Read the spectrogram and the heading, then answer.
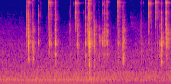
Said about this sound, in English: I'm like lazy, so I'm just typing with like one hand. I'm just like so lazy. I'm just like reclining on my chair and being really lazy.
